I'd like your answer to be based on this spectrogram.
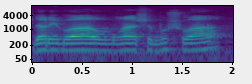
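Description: Troubled nobleman, earnest and pleading, read by a man, slow and measured. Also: medium pitch, monotone, pushed and bright. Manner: pleading, hesitant.

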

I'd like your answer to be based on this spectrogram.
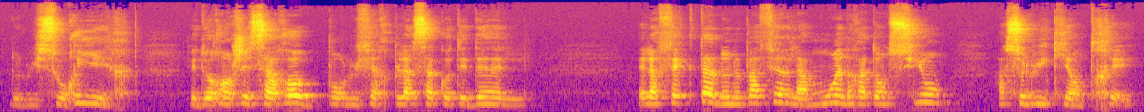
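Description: Woman, audiobook narrator, measured, literary, classic novel. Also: medium pitch, a little mellow.

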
